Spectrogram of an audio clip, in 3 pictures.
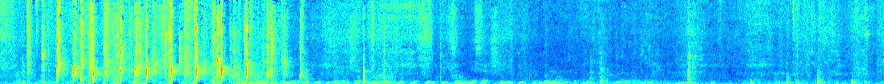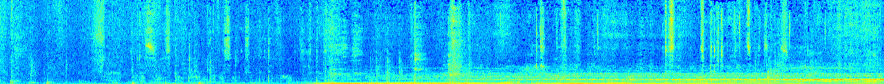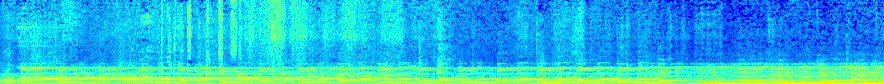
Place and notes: devinska nova ves, u. pavla horova
screening of the staged documentarz film about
